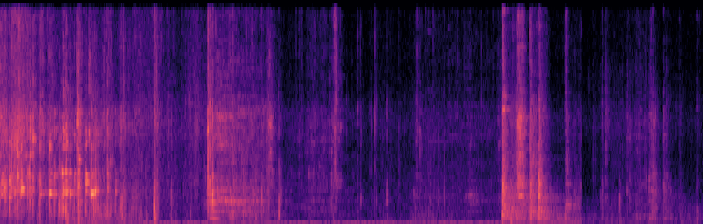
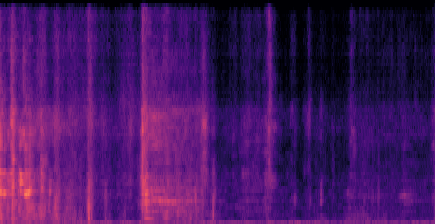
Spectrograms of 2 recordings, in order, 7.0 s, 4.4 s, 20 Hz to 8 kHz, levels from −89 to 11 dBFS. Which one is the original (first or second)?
first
